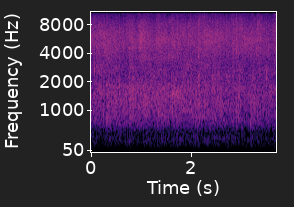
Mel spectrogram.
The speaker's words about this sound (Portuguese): Dá um aplauso ao Senhor aí.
